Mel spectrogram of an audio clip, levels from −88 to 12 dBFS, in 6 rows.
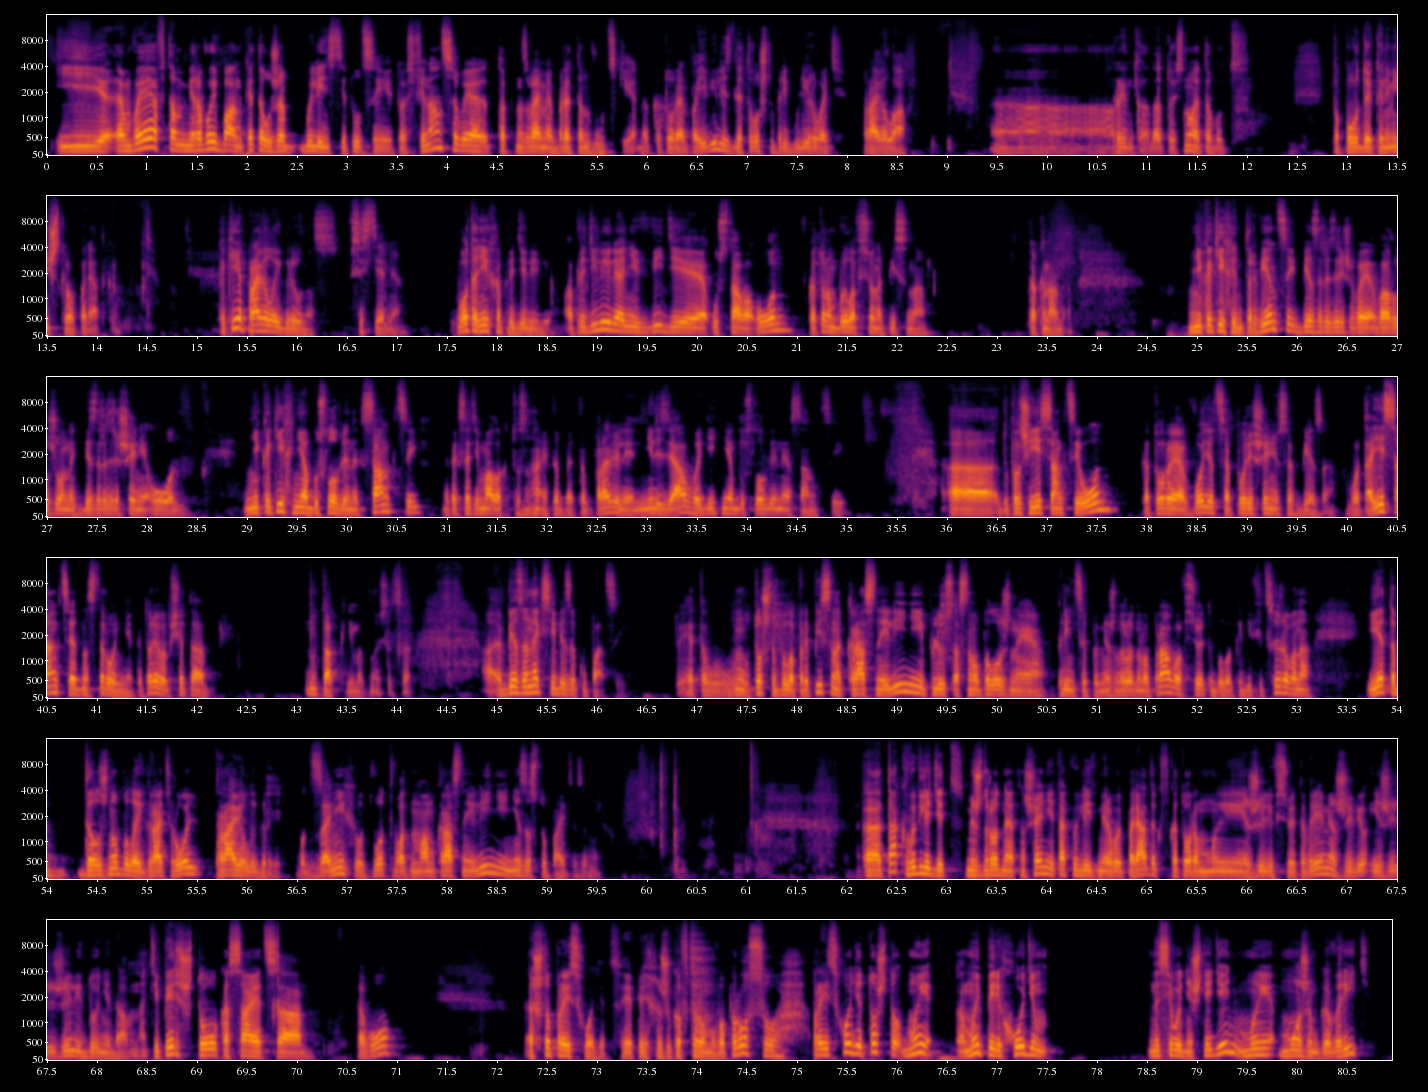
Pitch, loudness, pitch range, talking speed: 125 Hz, -17 LUFS, 115-145 Hz, 140 wpm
